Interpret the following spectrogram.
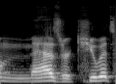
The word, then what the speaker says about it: Mazurkiewicz: Paul Mazurkiewicz, I believe is how you say his name.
